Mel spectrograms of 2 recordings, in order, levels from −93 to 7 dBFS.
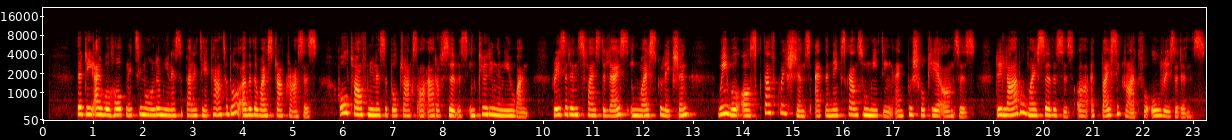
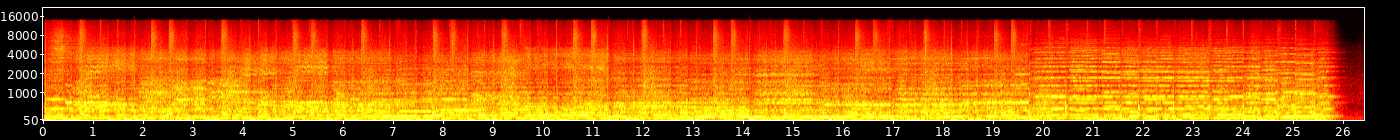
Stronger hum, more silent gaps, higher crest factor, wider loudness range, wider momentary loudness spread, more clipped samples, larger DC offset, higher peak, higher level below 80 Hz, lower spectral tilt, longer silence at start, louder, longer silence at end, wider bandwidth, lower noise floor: neither; neither; first, 18 dB vs 10 dB; about the same, 3 LU vs 1 LU; first, 11 LU vs 1 LU; neither; neither; second, -10 dBFS vs -2 dBFS; second, -70 dBFS vs -20 dBFS; about the same, -5.5 dB/octave vs -5.5 dB/octave; first, 0.7 s vs 0 s; second, -28 LUFS vs -12 LUFS; second, 0.05 s vs 0.5 s; second, 9.8 kHz vs 14.5 kHz; first, -67 dBFS vs -43 dBFS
